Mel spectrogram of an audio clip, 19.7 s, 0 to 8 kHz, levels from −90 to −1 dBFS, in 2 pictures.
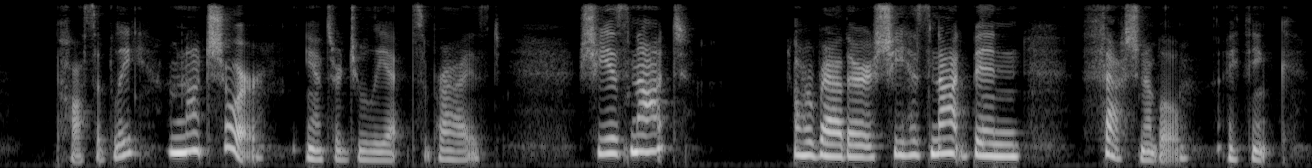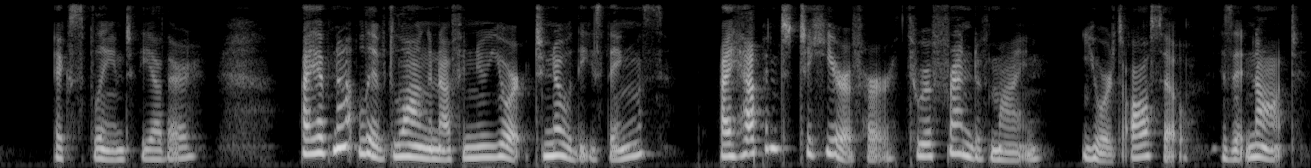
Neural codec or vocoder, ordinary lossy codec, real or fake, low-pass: none; Opus, 64 kbps; real; 7.2 kHz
